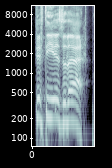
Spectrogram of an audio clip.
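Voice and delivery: ordinary delivery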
